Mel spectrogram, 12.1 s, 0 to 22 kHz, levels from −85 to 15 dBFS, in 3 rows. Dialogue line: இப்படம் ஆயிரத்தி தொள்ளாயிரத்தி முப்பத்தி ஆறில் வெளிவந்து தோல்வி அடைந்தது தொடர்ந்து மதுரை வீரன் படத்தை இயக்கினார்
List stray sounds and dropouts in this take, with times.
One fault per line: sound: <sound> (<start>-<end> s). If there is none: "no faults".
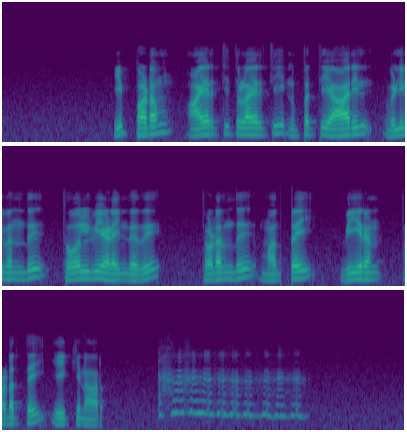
sound: dropout (6.8-6.9 s)
sound: laugh (9.6-11.2 s)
